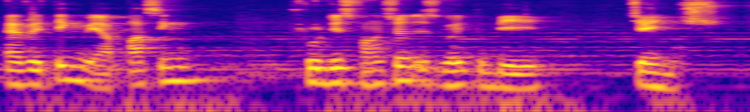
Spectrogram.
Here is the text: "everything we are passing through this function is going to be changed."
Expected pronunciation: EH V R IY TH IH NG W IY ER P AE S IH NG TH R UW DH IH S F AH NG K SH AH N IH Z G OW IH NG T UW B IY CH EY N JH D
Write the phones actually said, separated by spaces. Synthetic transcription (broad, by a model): EH V R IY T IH NG W IY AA P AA S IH NG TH R UW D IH S F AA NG SH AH N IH S G OW IH NG T UW B IY CH EY N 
